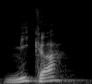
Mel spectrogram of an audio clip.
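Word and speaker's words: Michée: On a un texte de, l'Ancien euh, Testament ce matin, un, des petits prophètes, Miché ou Mika, comme il est prononcé en anglais, et c'est plus près de la prononciation hébreu aussi, qui signifie euh, qui est semblable à Dieu?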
